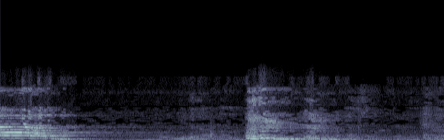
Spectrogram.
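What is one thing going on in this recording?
A man chants in a melodic voice through a microphone, with a slight echo.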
